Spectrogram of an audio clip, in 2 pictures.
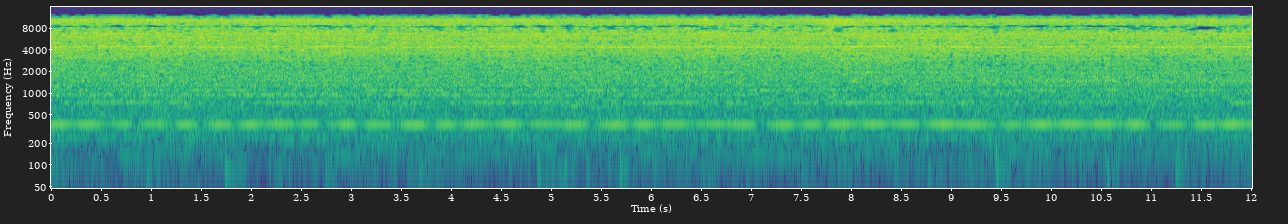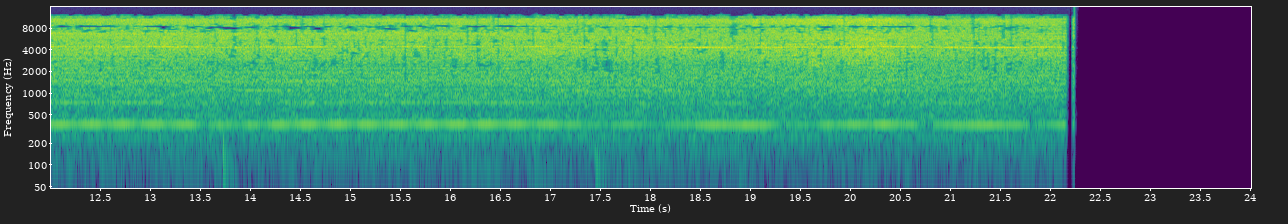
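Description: Vacuum cleaner running steadily with a steady hum, its hose and flat upholstery nozzle working over sofa fabric.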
